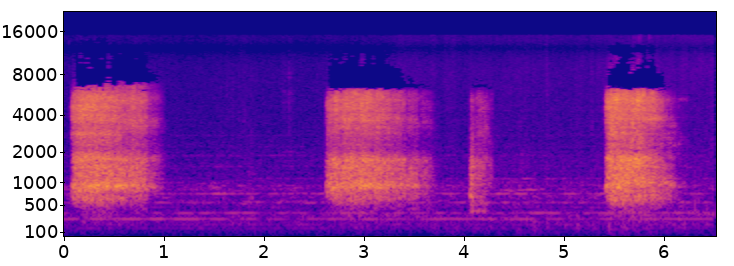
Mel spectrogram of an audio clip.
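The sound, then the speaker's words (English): Heavy breathing in and out: three long, loud breaths of about a second each, separated by quiet pauses, with a short, sharp intake between the second and third. “Breathe in and out 5 times heavily.”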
